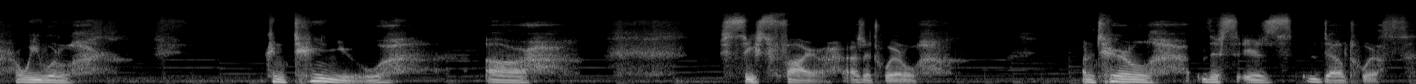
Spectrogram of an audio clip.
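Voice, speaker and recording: With faint music in the background, a man uses a put-on character voice, growling and strained at a fairly low pitch, at a very slow pace with long, frequent pauses. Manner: strained snarling.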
